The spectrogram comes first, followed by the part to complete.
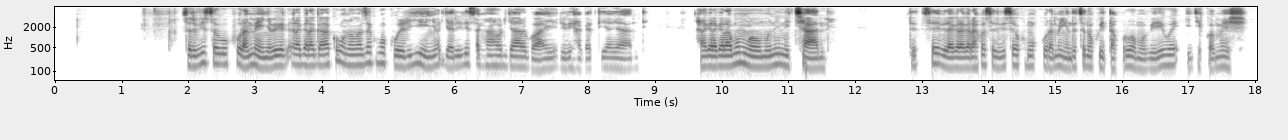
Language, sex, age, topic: Kinyarwanda, male, 18-24, health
